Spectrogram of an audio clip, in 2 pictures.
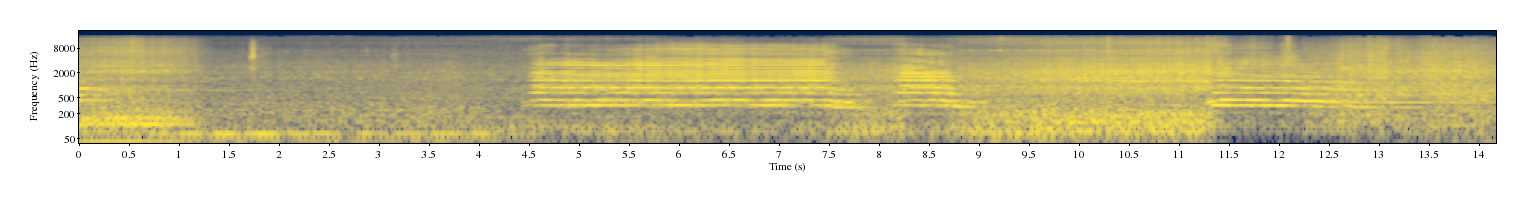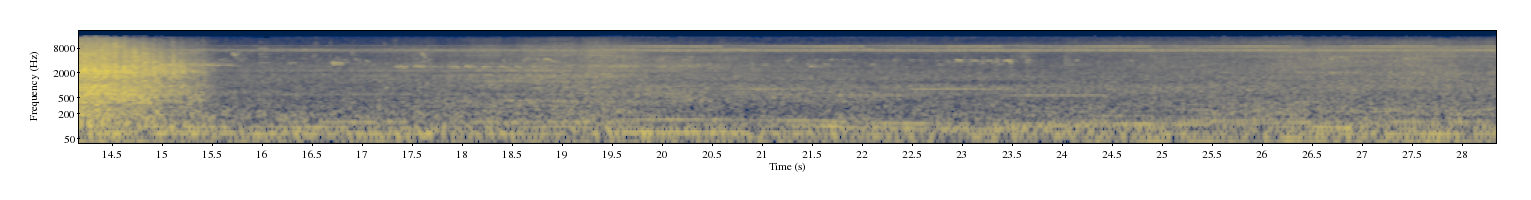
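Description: KAI diesel locomotive sounding long warning horn blasts while its train passes at speed. The horn sounds at the very start, then one long blast about four seconds in, a short one, and a last blast that drops in pitch as the locomotive goes by, all over the loud rushing noise of the train. The train noise fades out about fifteen seconds in, leaving a faint steady background.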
